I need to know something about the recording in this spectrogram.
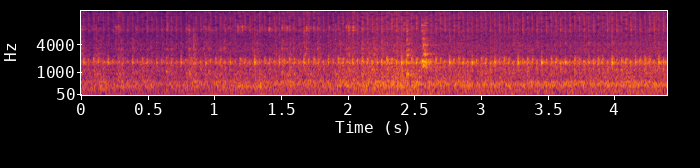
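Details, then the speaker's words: W126 Mercedes 300SD diesel idling with the air conditioning on. A steady high squeal rides over the idle, goes away when water is poured on the AC compressor pulley, then returns: proof the aftermarket AC belt is slipping. A tightened genuine Mercedes belt later cured it. "hear that the noise went away it's gonna come right back we just proved I'll do it again here we go we just proved the problem we just proved that the problem is with the belt"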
